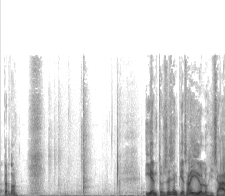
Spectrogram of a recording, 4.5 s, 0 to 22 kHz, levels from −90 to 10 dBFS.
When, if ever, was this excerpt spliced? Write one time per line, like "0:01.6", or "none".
0:02.8

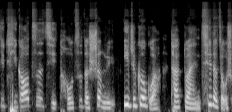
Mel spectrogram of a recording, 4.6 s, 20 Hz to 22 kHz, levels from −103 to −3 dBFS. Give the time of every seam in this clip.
0:02.4

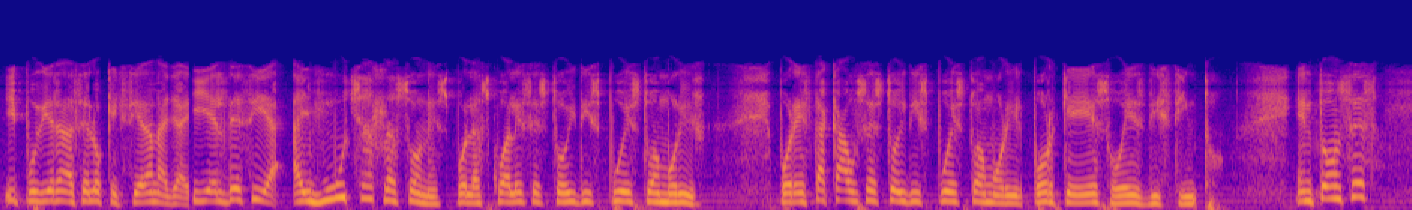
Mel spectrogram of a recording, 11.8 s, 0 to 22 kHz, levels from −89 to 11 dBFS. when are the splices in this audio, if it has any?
0:01.6
0:08.6

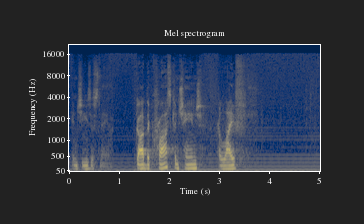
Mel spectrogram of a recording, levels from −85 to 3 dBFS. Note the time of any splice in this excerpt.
0:01.3

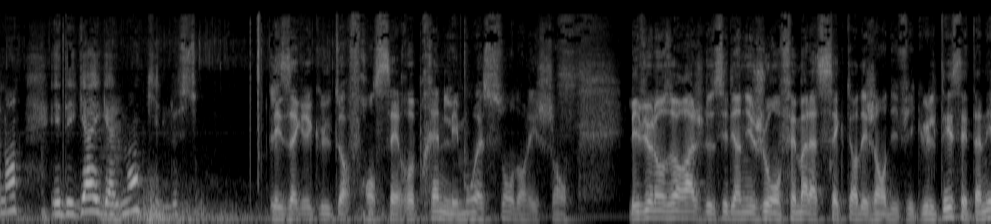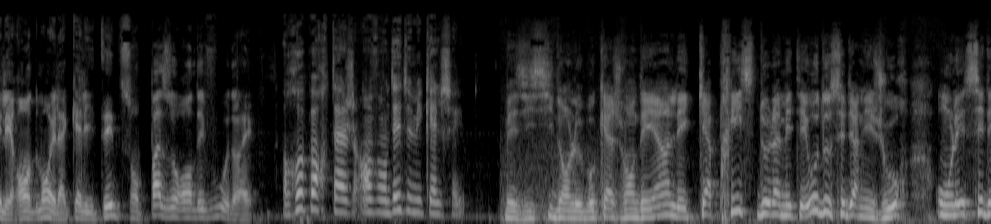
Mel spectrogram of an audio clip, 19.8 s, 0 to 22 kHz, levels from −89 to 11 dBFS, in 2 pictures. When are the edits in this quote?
0:12.7
0:14.9

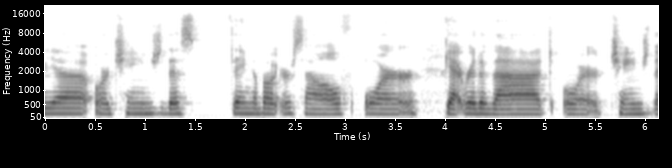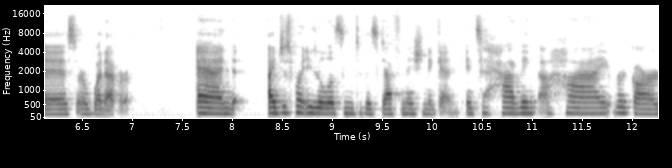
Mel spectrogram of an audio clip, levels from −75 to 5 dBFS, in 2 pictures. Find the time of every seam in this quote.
0:04.0

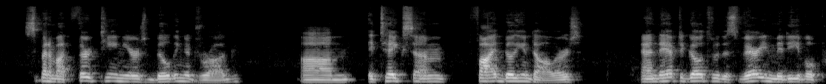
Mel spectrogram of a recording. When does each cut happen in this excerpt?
none

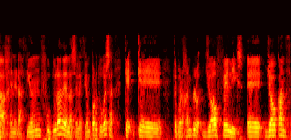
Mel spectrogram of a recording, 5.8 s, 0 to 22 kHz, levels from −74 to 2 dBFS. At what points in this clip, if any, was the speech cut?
0:02.4
0:04.9

